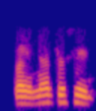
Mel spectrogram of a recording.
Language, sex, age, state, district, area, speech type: Punjabi, male, 18-30, Punjab, Ludhiana, urban, conversation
